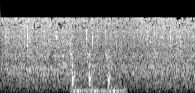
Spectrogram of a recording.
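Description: A piano plays a few soft notes nearby.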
